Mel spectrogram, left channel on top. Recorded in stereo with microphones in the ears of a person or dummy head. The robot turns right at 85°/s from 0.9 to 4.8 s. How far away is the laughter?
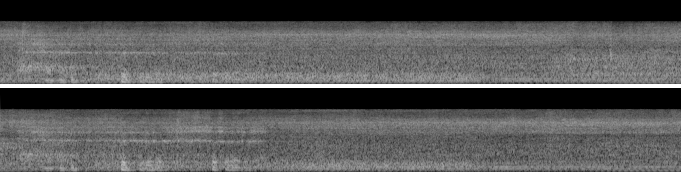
About 1.1 m.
